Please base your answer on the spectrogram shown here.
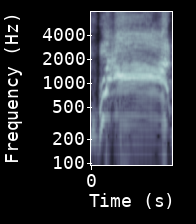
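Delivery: loud high startled yell; imitated scream. Captain turning round onto the alien, startled scream. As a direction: yell out as if ambushed.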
